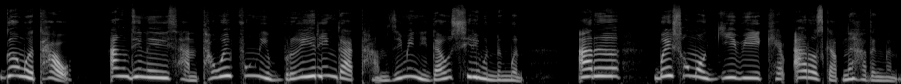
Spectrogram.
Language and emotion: Bodo, surprised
